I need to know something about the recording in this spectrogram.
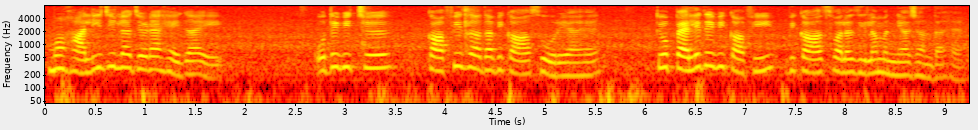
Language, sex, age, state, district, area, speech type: Punjabi, female, 30-45, Punjab, Mohali, urban, spontaneous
